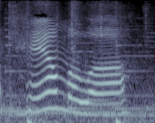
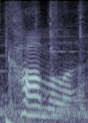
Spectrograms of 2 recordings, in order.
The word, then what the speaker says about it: Kamala: It's not Kamala. It's not Kamala. It's not Kamala. It's Kamala.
